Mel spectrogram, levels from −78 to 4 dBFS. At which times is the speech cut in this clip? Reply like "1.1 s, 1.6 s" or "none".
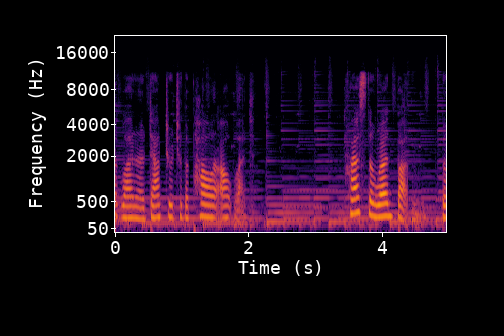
2.1 s, 3.3 s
